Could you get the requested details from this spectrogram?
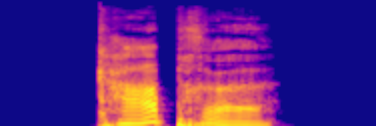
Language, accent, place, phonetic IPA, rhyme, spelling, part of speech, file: German, Germany, Berlin, [ˈkaːpʁə], -aːpʁə, kapre, verb, De-kapre.ogg
- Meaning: inflection of kapern: 1. first-person singular present 2. first/third-person singular subjunctive I 3. singular imperative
